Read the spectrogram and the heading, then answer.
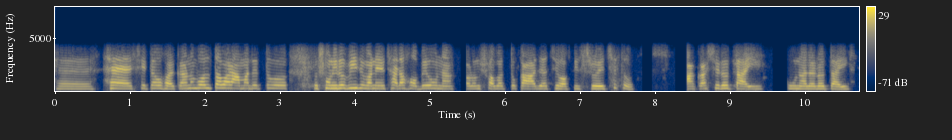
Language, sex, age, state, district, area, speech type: Bengali, female, 18-30, West Bengal, Kolkata, urban, conversation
